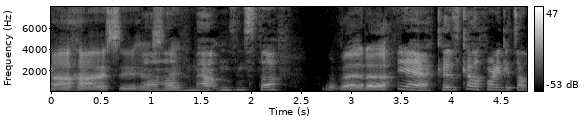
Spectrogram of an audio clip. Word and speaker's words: Nevada: Some old school settler shit like Nevada, or Nevada, as people would say it. Some Espanol stuff going in there. I see. Mountains and stuff. Nevada.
